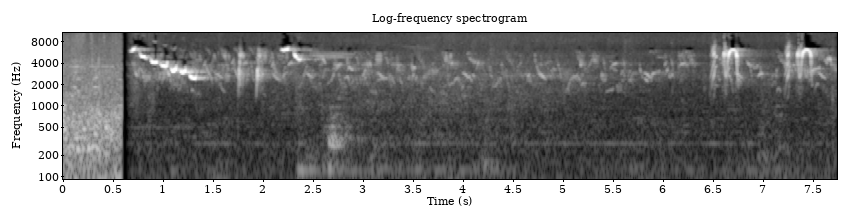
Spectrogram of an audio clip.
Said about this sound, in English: I know it's poor form to record audio in a toilet, but Helsinki Airport lavatories play birdsong, which I think is kind of lovely, so I thought I'd share it with you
